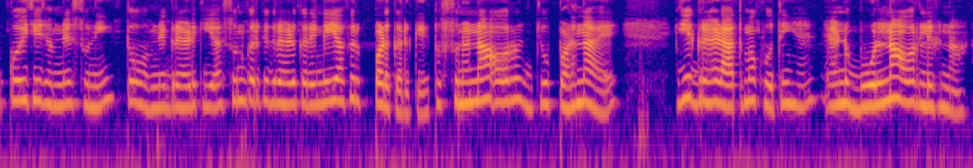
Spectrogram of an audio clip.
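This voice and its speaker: A woman teacher with a fairly high-pitched voice gives an exam-prep lecture. She goes through the material step by step, repeats key terms, and mixes English words into her speech.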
